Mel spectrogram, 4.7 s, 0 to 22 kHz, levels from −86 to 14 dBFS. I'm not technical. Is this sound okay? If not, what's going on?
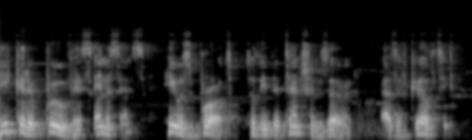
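Yes, nothing in the recording points to a technical problem with how the audio was captured or played back.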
